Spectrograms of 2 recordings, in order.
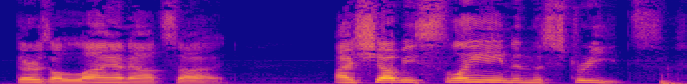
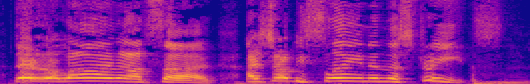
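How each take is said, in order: First: It is read in a calm, plain voice. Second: It is read in an excited, exclaiming voice.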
